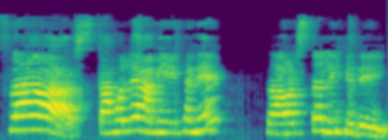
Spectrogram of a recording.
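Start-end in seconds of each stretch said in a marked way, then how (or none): 0.1-0.8 loud, clear teacher model of flowers; teacher's model word. Shown as a demonstration. Teacher showing children the word, loud modelling. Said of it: "এগুলি কি?".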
